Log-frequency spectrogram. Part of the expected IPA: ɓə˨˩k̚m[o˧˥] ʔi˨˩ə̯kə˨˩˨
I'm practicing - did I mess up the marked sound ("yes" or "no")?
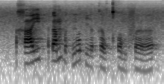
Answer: yes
